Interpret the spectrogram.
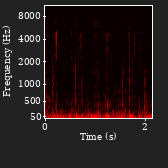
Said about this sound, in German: Lassen wir dich noch ein bisschen kauen.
